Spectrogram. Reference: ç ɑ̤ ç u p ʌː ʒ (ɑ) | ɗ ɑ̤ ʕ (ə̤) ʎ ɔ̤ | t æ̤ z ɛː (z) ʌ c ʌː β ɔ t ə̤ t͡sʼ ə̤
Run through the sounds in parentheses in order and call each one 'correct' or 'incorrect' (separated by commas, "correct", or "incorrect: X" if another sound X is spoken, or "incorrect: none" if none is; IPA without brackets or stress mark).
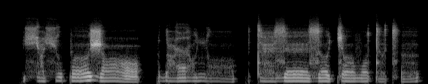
correct, incorrect: ɔ̤, correct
